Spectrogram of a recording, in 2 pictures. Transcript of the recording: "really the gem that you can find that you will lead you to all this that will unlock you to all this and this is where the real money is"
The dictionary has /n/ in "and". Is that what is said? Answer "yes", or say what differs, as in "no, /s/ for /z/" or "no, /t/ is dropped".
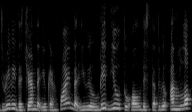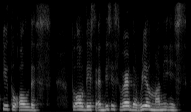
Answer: no, /l/ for /n/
